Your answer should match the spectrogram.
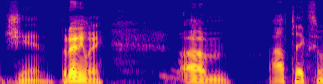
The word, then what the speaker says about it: Ginn: who it's gonna actually I think it's pronounced Greg Ginn but anyway I'll take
